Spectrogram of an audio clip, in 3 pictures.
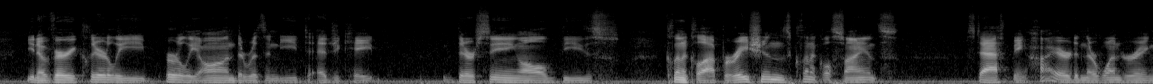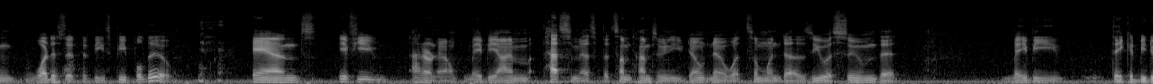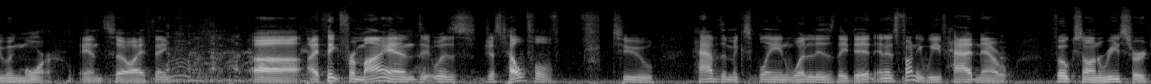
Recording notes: recorded at the 7th annual Chief Medical Officer Summit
